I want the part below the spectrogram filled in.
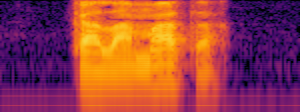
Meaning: Kalamata (a city and municipality, the capital of the regional unit of Messenia, Peloponnese, Greece)
- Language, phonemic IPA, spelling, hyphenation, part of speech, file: Greek, /kalaˈmata/, Καλαμάτα, Κα‧λα‧μά‧τα, proper noun, El-Καλαμάτα.ogg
